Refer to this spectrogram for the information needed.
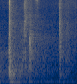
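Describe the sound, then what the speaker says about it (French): A car door being opened: a few quick close clicks and a soft thump of the latch and handle, fairly quiet, with no talking. "J'ouvre la porte."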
